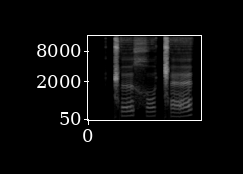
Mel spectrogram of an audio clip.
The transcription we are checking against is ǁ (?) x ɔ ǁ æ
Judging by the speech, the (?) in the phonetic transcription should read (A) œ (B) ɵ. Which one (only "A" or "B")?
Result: A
